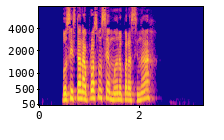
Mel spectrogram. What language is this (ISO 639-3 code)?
por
